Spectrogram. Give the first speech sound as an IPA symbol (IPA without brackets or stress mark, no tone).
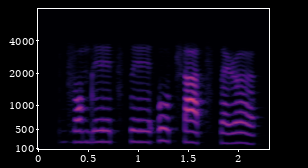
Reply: d͡z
